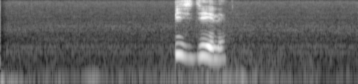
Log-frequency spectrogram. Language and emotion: Russian, angry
